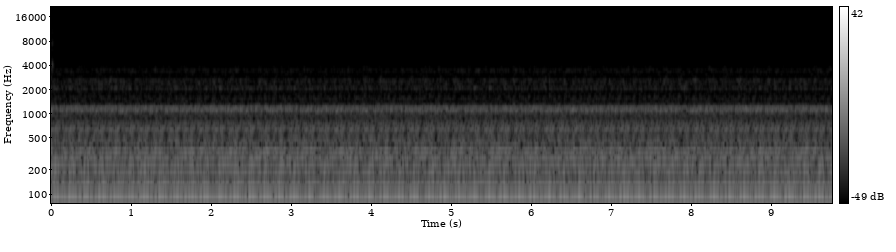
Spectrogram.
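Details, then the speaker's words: Ford Super Duty 6.7 diesel, cold start at 56°F, engine still really cold: steady low clatter with an even, unhurried beat and nothing knocking, expected to idle down slightly once near temperature; normal cold idle. "the truck's still really cold right now and um i'm gonna try to not talk while the truck dude does this but it's going to like idle down just a little bit"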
